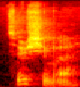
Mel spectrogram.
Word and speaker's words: Tsushima: Tsushima. Yeah, Okay, I've heard yeah. Tsushima. I've heard not sashimi, but it feels like every time I hear it, I want to say that. Okay, Tsushima.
